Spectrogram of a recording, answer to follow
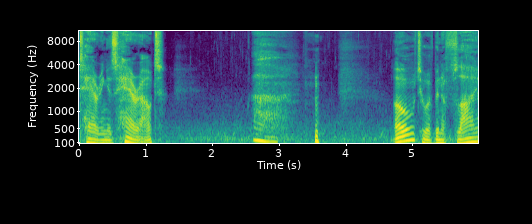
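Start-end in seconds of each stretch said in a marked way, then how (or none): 2.6-3.1 short falling sigh of delight; amused sigh. Acted. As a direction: sigh as if savouring the thought. Wishing to have seen it.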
